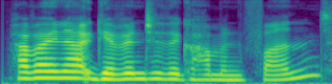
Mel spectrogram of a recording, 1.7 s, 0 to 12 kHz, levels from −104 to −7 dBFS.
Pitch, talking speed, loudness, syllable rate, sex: 230 Hz, 290 wpm, -17 LUFS, 6.7 syllables/s, female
